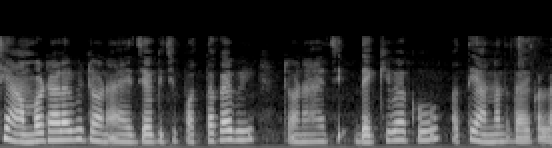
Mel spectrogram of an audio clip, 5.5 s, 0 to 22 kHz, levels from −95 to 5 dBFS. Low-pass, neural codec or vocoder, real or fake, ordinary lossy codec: none; none; real; none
